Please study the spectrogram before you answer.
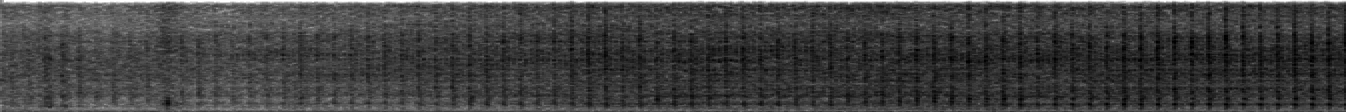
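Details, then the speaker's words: Chevrolet Traverse reportedly jumped in the mountains, possible oil pan hole, refilled with old oil; light, steady ticking knock about four per second over quiet idle, growing slightly louder; lessens somewhat when warm; engine knock. "so yeah it's got a knot kind of lessens up when it warms up a little bit"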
